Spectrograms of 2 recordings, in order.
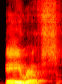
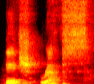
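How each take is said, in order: First: The name begins with an 'ay' sound. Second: The name begins with an 'aitch' sound. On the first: "I spoke about uh, A-refs earlier" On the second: "I think the company pronounces it H-refs"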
